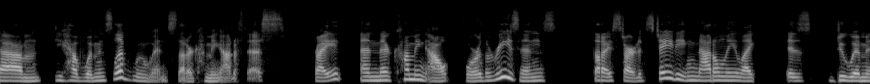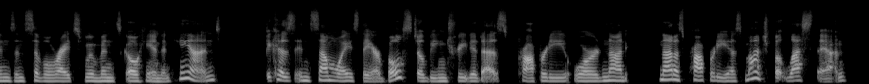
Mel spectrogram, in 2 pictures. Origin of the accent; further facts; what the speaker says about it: Wisconsin, United States; growing up in Wisconsin in the 90s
